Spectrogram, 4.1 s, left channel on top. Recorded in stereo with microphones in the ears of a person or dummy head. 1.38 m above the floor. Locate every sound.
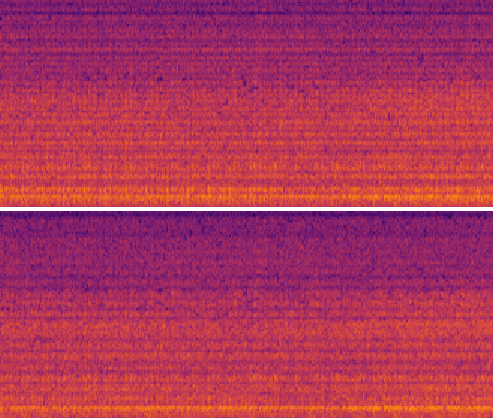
0.0 s an engine running: 15° left (ahead or behind), 1.8 m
